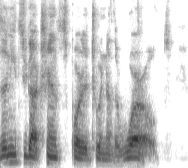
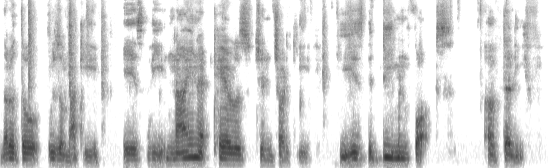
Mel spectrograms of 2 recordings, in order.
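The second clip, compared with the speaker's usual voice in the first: ordinary delivery, nothing marked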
